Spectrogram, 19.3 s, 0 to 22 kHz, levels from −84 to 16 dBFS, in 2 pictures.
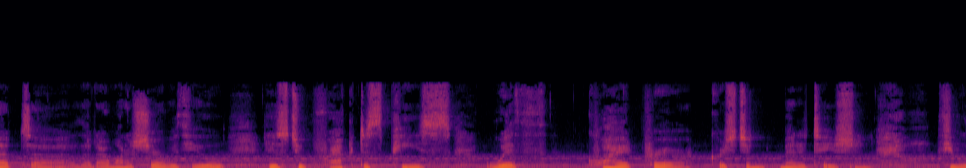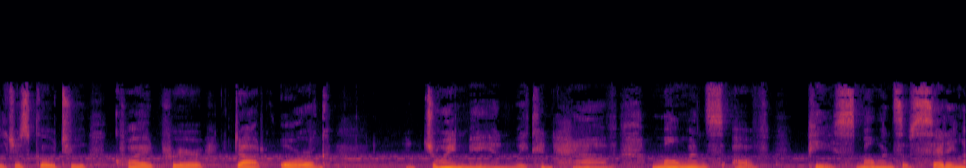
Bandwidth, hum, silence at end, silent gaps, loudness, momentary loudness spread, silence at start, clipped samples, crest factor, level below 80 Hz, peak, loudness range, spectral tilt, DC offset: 11.5 kHz; none; 0 s; none; -28 LUFS; 16 LU; 0 s; under 0.1%; 20 dB; -60 dBFS; -8 dBFS; 6 LU; -6 dB/octave; under 0.1%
